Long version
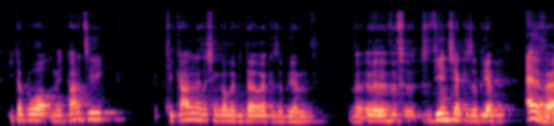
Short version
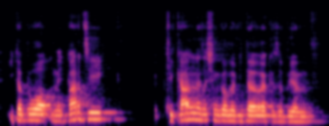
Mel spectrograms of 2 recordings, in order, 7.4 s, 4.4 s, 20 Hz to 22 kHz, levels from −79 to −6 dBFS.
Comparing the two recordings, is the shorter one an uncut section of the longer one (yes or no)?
yes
